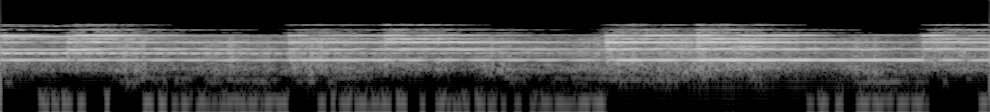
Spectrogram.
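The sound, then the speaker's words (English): A school bell rings loudly and continuously on the Quiz Kids show, calling class to order, a steady metallic jangle with slight pulses in intensity, sounding alone without any voices. “Well, that bell calls class to order, Quiz Kids, and here's your first question.”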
